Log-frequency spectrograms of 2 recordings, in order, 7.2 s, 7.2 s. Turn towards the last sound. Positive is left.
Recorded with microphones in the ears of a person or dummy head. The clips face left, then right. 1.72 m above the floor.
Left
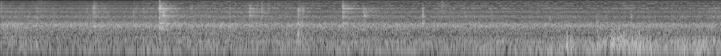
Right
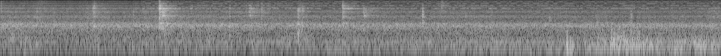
No sound to turn to.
